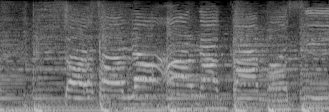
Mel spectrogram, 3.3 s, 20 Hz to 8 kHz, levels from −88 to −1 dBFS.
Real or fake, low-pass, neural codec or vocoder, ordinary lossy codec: real; none; none; none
